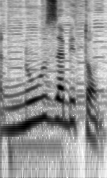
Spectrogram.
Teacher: Depois, tem as famosas liaisons, as conexões. A gente não fala nous habitons, separado. O som emenda e vira nous habitons.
